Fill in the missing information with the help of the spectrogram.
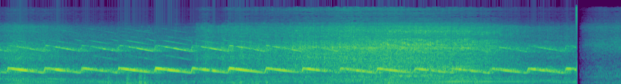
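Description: Fire engine's electronic siren sounding in a fast repeating pattern: each cycle jumps up and glides down in pitch, about two a second. It cuts off abruptly near the end.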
